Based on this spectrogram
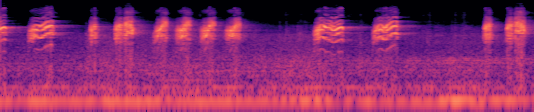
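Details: Long-tailed shrike, gacor style: a run of evenly spaced rasping high notes, a brief lull, then two longer buzzy phrases and final sharp chips over a faint low hum.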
